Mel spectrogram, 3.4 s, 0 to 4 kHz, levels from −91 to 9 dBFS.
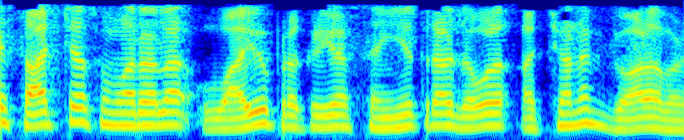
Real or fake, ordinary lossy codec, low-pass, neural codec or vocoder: fake; MP3, 24 kbps; 3.6 kHz; codec, 16 kHz, 4 kbps, FreqCodec, larger model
